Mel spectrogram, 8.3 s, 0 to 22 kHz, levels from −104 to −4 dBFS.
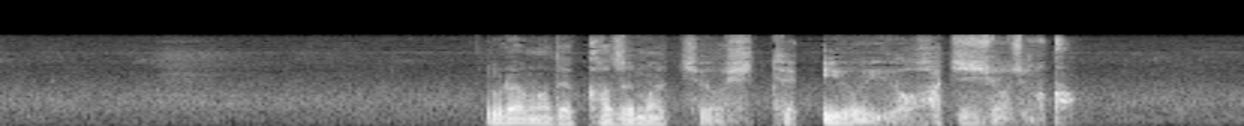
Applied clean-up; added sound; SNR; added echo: none; none; none; none.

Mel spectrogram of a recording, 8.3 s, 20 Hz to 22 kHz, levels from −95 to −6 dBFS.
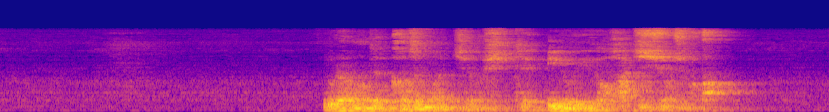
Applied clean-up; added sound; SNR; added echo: none; none; none; reverberation time 1.0 s.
